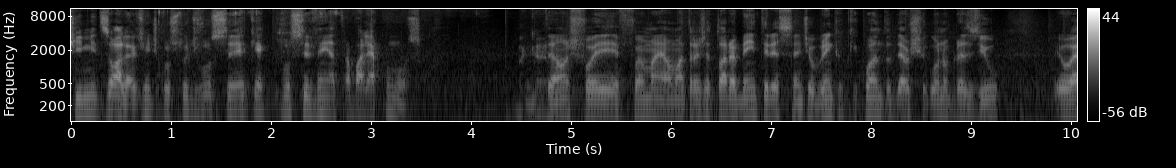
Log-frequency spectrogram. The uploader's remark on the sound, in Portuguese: Gravada durante o Dell Technologies World. Gravada durante o Dell Technologies World.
